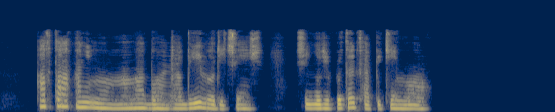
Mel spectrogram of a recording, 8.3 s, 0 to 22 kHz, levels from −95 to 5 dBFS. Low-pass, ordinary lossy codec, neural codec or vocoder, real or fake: 7.2 kHz; MP3, 48 kbps; codec, 44.1 kHz, 1.7 kbps, Pupu-Codec; fake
